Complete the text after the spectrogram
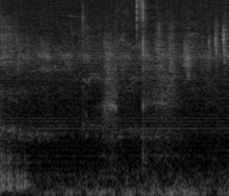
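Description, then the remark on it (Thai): Tailorbirds and sparrows chirp outdoors, a few short, high, scattered calls sounding fairly faint over a steady low background rumble, with no one speaking. “นกกระจิบกับนกกระจอก เสียง”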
